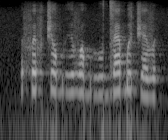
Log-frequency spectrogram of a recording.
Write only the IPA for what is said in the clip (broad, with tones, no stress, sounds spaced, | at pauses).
f ɛ˦ f t͡ʃ ʌ˦ bʱ ɪ˦ v ʌ˧ bʱ u˨ d͡z æ˦ ɓ ə˧ t͡ʃ ɛ˨ v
